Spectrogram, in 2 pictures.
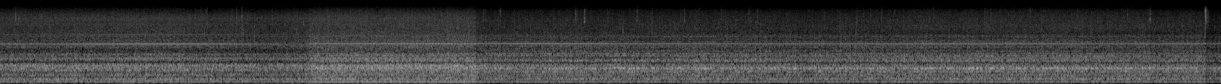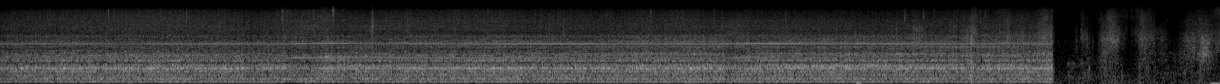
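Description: Small shop dust collector's blower running steadily, a high whine over a low hum, sucking sawdust off the floor through 4-inch flexible hoses. It cuts off suddenly near the end.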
